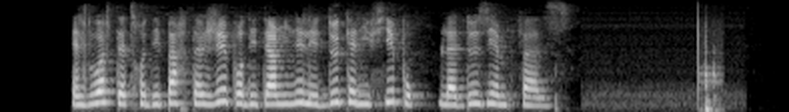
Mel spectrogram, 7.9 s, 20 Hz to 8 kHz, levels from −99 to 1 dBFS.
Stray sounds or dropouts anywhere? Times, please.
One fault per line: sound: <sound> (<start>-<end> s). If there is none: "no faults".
sound: thud (6.9-7.2 s)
